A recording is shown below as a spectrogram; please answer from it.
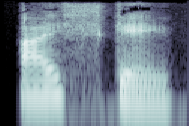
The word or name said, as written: icescape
